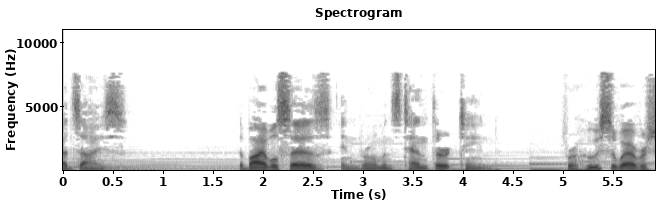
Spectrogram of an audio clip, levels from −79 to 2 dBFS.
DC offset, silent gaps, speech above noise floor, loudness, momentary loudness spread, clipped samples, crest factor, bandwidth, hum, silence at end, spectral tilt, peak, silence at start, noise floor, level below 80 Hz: under 0.1%; none; 27 dB; -24 LUFS; 19 LU; under 0.1%; 20 dB; 8 kHz; none; 0 s; -5 dB/octave; -4 dBFS; 0 s; -50 dBFS; -48 dBFS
